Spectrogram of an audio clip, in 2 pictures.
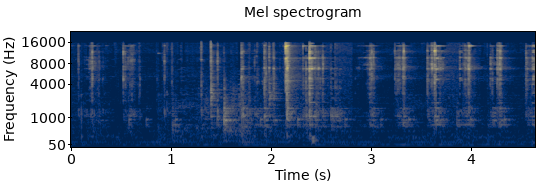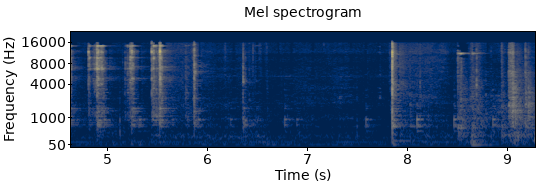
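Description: Light metallic clicks and ticks, a few a second, as the mounting nut is spun by hand onto the threaded shank of a shampoo bowl faucet against its clip. The clicks thin out, with one sharp click near the end.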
